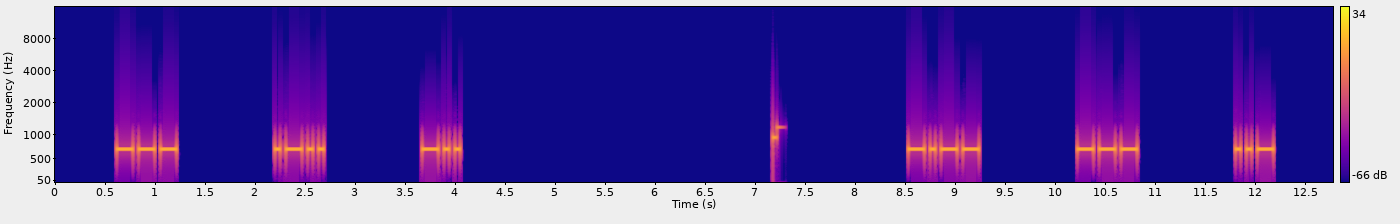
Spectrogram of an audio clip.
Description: Morse code, heard as a keyed tone, about 22 wpm, spaced as for 8 wpm, 700 Hz. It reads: OLD YOU
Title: 6x Character Spacing - Top 200 Words - 22wpm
